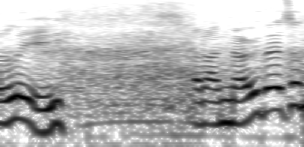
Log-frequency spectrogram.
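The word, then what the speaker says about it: Leigh: about how we pronounce Lee Road? Now, we know what a Lee is, don't we? A flat meadow area of ground. Yeah. And when it's spelled with a gh, it is a Lee.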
